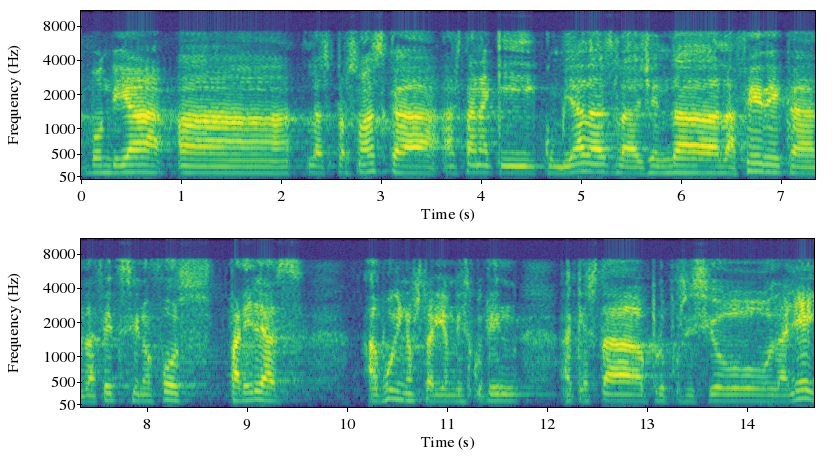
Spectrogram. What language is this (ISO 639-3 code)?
cat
